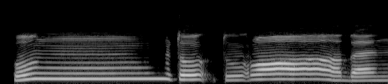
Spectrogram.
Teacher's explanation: ইজরা, কাফের উপর পেশ এসছে, পেশটি হলো হারাকাত, হারাকাতের পর তাদের উপর দ্বারা টান দেওয়া নিষেধ। নুন সাকিনের পরে হরুফ ইকফা 15টি অক্ষরের মধ্যে থেকে তা এসেছে, তাই নুন সাকিনের আওয়াজকে নাকে তুলে একালি পরিমাণ গুণা করে পড়তে হবে।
